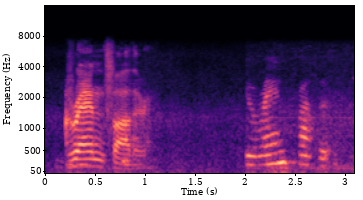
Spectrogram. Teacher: do not pronounce the d The D is silent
